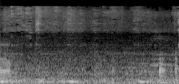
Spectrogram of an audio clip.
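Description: Metal cutlery clinks and scrapes against a plate during lunch in a few light, bright taps over a steady low background murmur, with no talking.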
